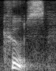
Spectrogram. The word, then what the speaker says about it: Kus: And said, just so you know, it's not pronounced Kuzi, it's Kus.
